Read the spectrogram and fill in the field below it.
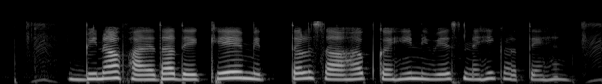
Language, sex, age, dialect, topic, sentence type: Hindi, female, 18-24, Kanauji Braj Bhasha, banking, statement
